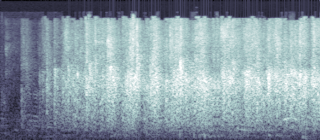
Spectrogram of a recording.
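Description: Crowd applause at a papal meeting with young people of Scholas Occurrentes in Portugal, swelling from quiet to a sustained, dense clapping that holds steady for several seconds.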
